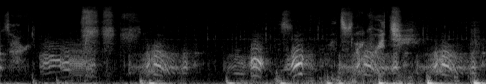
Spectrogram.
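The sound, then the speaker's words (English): A novelty stuffed dog toy named Humphrey plays recorded sex noises: a rhythmic run of short, moan-like vocal bursts, about five or six, over soft thumping, moderately loud. “A stuffed dog that fucks and comes.”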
